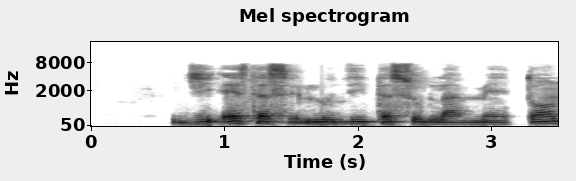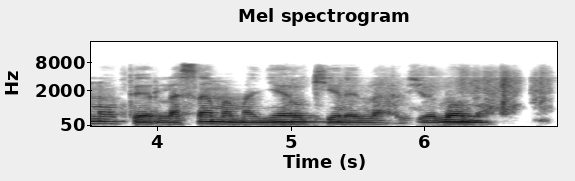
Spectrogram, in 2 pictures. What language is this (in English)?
Esperanto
